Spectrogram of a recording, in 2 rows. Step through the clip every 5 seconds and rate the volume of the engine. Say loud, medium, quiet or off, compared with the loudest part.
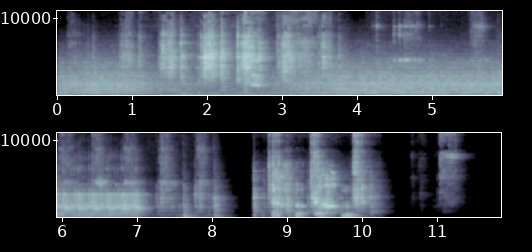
loud, loud, off.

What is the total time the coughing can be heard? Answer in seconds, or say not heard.
2 s.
